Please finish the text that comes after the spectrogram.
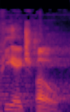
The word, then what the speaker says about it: Pho: It's spelled P-H-O. Pho. But it's not the way it's pronounced. And in America, people are annoying because I'll be like, yeah, let's go get some pho. And they'll be like, you know, Russell, it's actually pronounced pho. And I'm like, oh, really? Yeah. So, you know, to show respect for the Vietnamese culture, you probably pronounce it pho.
